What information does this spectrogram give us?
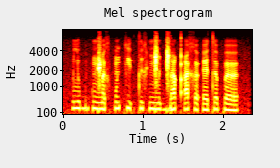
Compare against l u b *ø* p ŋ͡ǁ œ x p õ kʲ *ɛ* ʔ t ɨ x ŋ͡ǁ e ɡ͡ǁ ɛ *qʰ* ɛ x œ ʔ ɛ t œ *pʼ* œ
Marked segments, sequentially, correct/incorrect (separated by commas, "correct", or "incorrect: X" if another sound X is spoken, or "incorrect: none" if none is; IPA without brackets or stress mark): correct, incorrect: ɨ, incorrect: qʼ, incorrect: p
